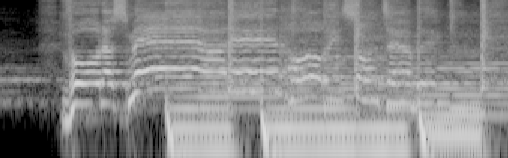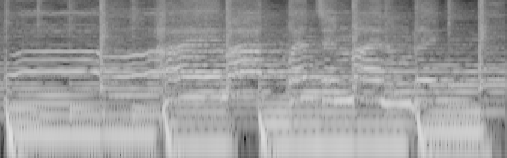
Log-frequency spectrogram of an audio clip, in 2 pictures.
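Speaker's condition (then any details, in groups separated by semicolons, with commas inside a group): No condition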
